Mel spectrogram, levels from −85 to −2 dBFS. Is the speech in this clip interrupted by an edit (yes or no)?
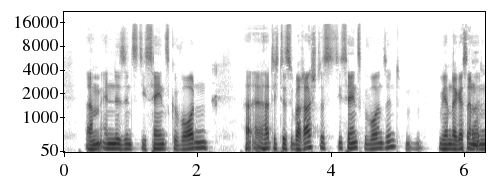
no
